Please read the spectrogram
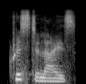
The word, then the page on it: Crystallize: Indian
